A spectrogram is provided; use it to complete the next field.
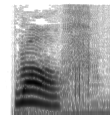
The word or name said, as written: rolph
